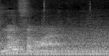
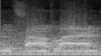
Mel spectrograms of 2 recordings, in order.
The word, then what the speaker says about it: Newfoundland: and the Newfoundland India is beer and his pronounced Newfoundland not Newfoundland or the thin line Newfoundland is the oldest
